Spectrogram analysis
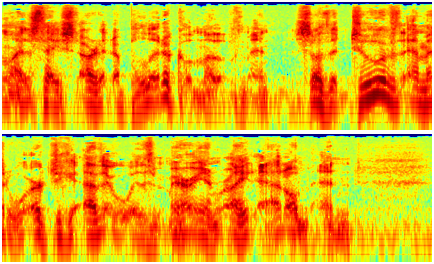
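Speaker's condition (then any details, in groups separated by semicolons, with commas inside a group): Spasmodic dysphonia; sudden onset age 42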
